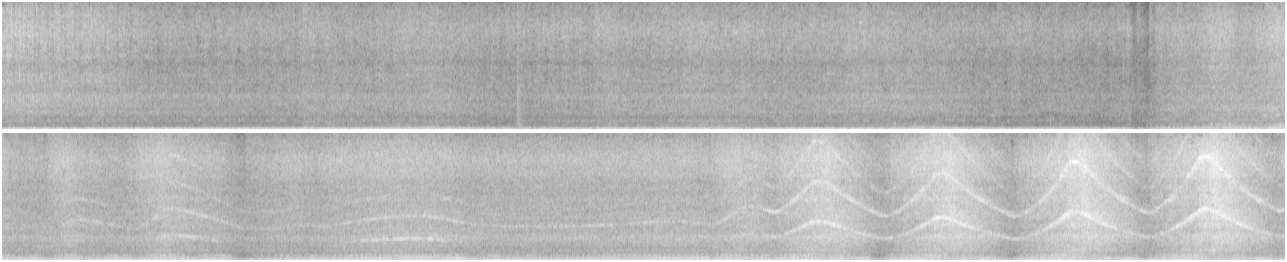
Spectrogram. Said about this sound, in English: now the turbo sound is better now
